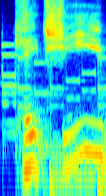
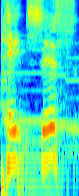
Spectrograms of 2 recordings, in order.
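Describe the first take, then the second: First: The second word is said as 'she'. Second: The second word is said as 'sith'. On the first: This is the Gaelic pronunciation of the name. "because that's how it's said uh, in Gaelic" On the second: This is the English pronunciation of the name. "as he is now officially going to be pronounced in English"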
